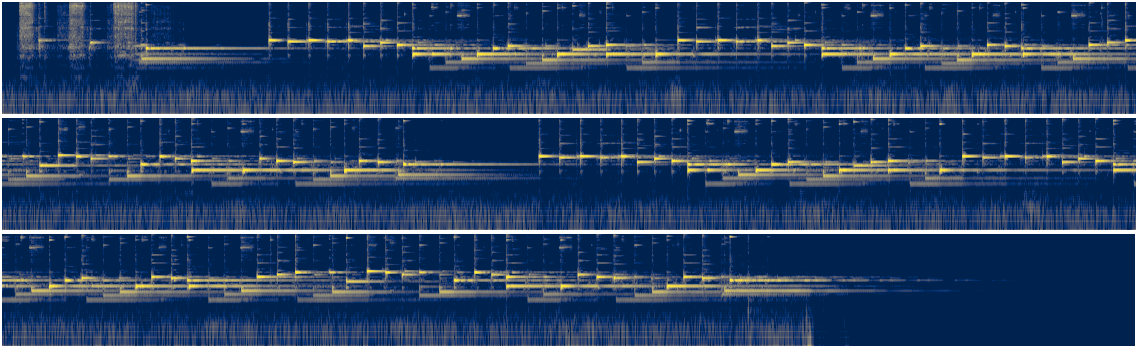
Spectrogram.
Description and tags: An automatic music box playing Beethoven's Fur Elise. Recorded with an iPhone, added compression and a little tape echo.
